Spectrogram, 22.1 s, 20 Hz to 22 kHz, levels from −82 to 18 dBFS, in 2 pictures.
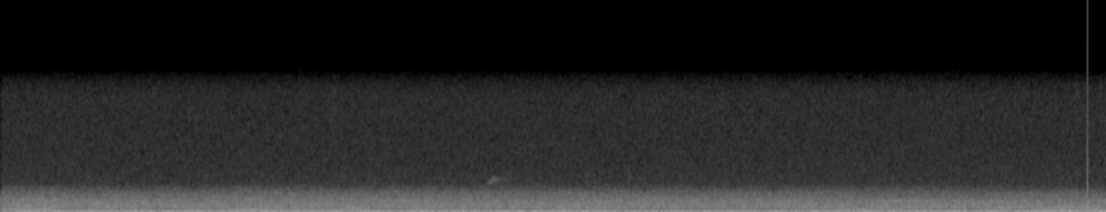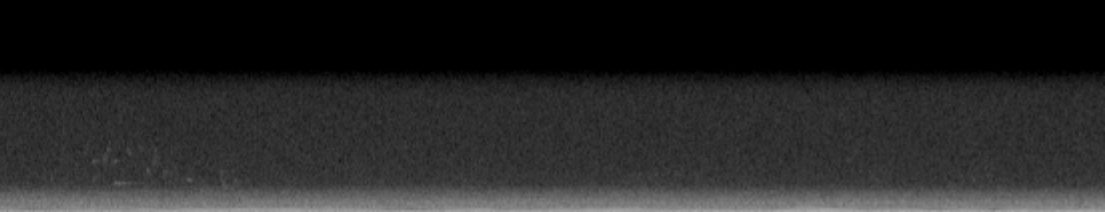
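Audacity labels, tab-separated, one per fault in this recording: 10.870000	10.870000	pop -9 dBFS

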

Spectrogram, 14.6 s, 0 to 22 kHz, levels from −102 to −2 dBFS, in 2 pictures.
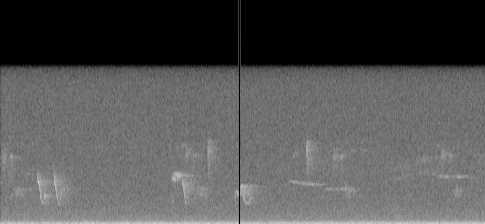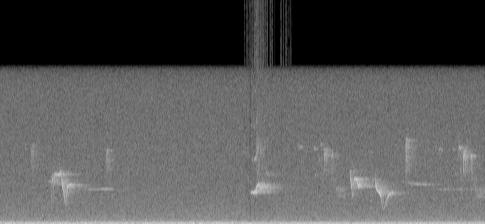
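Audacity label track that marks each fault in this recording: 3.580000	3.610000	gap 26 ms
10.930000	11.660000	clipped -18.5 dBFS

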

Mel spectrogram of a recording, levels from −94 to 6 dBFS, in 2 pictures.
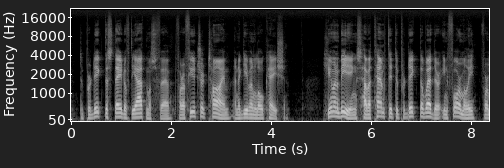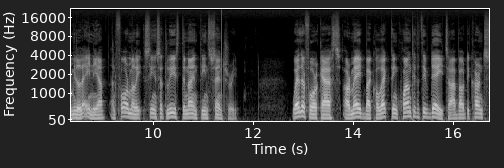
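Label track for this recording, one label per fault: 11.370000	11.370000	pop -9 dBFS

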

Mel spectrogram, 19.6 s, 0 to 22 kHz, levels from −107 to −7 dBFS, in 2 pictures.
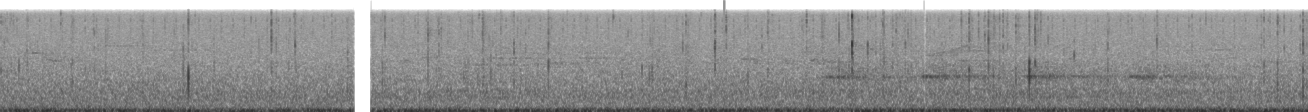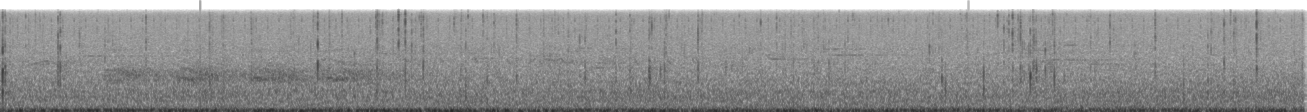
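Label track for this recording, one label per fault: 2.660000	2.790000	gap 0.133 s
5.440000	5.440000	pop
6.940000	6.950000	gap 13 ms
11.320000	11.320000	pop
17.080000	17.080000	gap 3.8 ms

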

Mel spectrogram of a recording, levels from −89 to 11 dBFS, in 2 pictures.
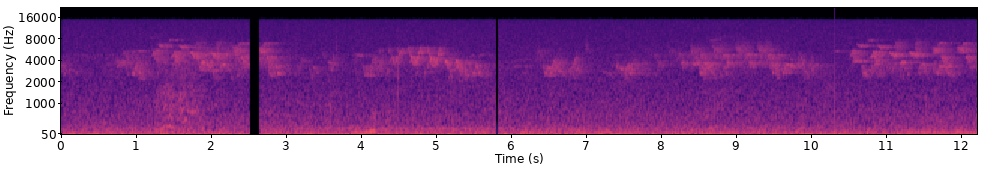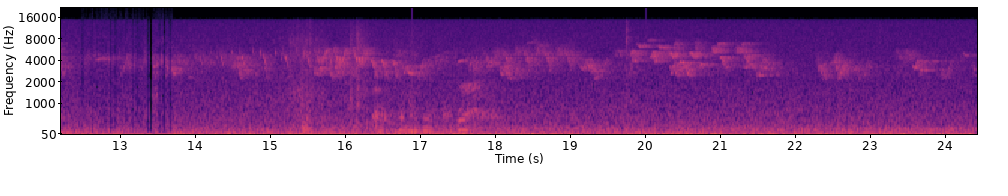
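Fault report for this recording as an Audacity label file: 2.510000	2.640000	gap 0.133 s
5.800000	5.820000	gap 21 ms
10.310000	10.310000	pop -14 dBFS
12.430000	13.710000	clipped -27 dBFS
16.890000	16.890000	pop
20.010000	20.010000	pop

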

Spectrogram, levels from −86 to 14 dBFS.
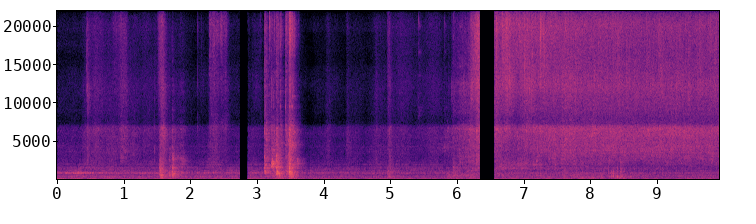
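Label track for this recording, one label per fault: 2.730000	2.850000	gap 0.125 s
6.330000	6.560000	gap 0.227 s

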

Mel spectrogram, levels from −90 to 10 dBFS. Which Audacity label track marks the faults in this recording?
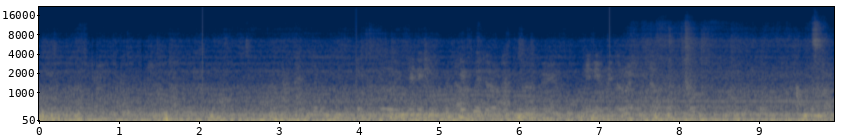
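0.590000	1.500000	clipped -28.5 dBFS
2.050000	2.050000	pop -23 dBFS
3.960000	3.970000	gap 13 ms
5.910000	5.910000	gap 2.8 ms
7.140000	7.140000	pop -22 dBFS

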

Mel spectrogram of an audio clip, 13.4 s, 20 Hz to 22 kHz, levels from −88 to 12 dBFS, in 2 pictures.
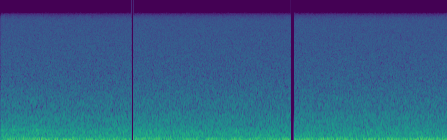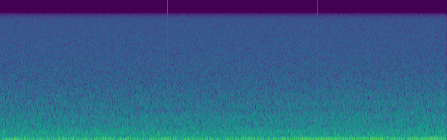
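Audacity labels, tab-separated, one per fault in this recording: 1.970000	2.000000	gap 30 ms
4.360000	4.410000	gap 53 ms
9.220000	9.220000	pop
11.470000	11.470000	pop

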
